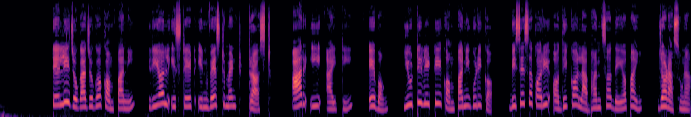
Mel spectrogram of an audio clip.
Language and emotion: Odia, neutral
